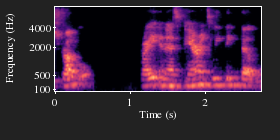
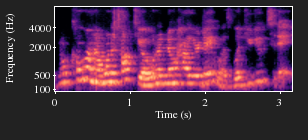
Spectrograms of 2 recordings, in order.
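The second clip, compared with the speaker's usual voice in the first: put-on raised, eager parent coaxing a child; insistent coaxing; 5 semitones higher, 4 dB louder, much faster than usual. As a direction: press them playfully to open up. Acted parent pressing child to talk.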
